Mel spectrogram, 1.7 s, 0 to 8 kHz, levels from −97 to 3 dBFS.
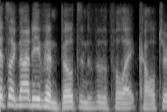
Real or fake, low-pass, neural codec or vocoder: fake; 7.2 kHz; codec, 16 kHz in and 24 kHz out, 1 kbps, XY-Tokenizer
